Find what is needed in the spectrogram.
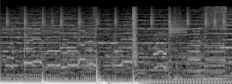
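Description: Hip hop instrumental beat: deep 808-style bass and hard drum hits under a sampled string melody. The deep bass drops out about one and a half seconds in.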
